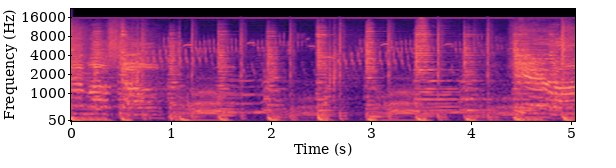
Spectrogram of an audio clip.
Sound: animal noises

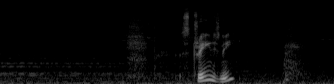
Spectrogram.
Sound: scoffs

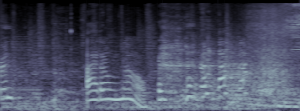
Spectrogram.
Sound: laughs

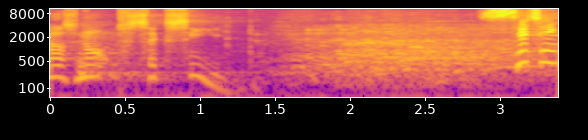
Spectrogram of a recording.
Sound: audience laughs

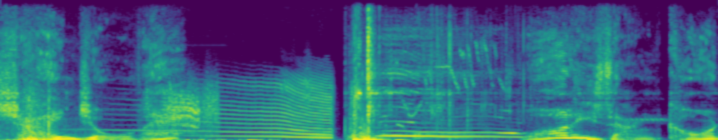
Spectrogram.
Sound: whack

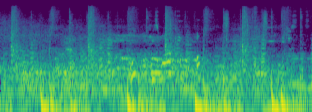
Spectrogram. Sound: crowd chatters

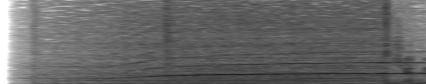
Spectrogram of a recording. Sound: sirens wailing

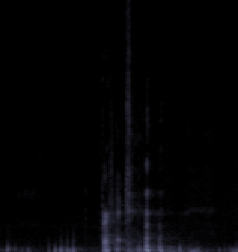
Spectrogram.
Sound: laughs

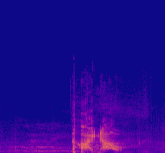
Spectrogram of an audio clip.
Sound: audience moans

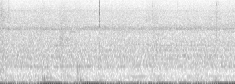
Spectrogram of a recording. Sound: hammering and sawing noises in the background

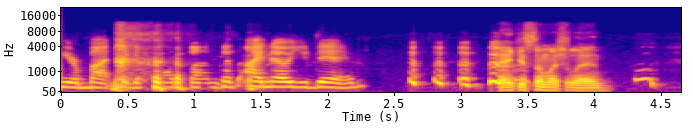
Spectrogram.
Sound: laughing

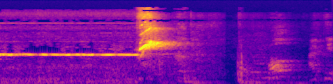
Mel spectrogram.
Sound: loud Whistle; low whistle

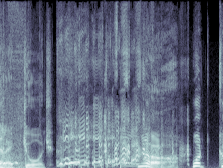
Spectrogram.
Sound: giggling

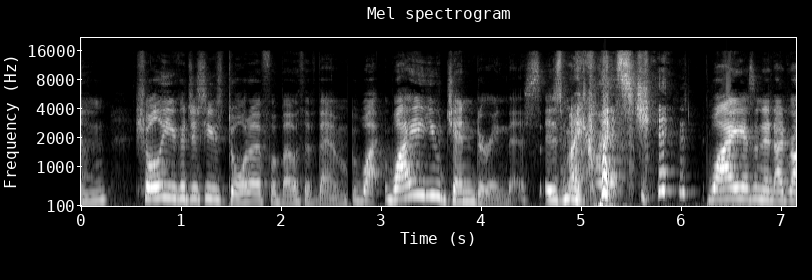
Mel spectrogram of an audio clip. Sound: laughs

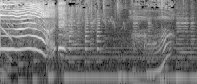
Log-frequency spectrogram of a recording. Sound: crying

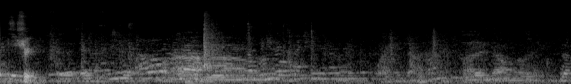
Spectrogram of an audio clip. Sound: class discussion

